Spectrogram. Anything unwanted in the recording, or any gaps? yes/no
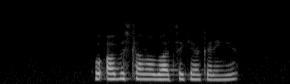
no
